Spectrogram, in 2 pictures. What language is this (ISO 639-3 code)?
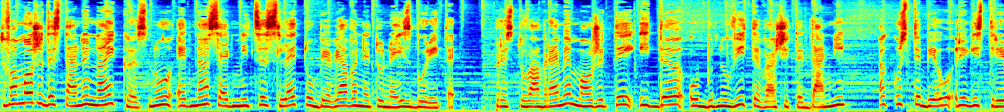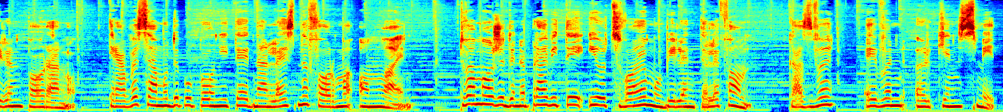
bul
